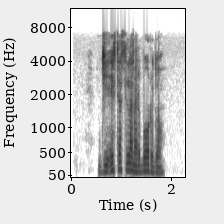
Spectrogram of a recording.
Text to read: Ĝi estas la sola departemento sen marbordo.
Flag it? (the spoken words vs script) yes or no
yes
